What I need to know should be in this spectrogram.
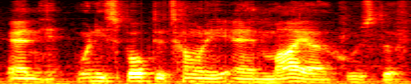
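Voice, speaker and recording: A man's voice: medium pitch, steady tone, fairly quick, a little hiss or hum. A man co-hosting a casual review chat, explaining things in a loosely worded way with asides. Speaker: co-host of a comic review show.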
